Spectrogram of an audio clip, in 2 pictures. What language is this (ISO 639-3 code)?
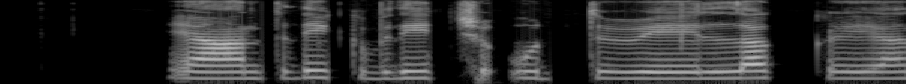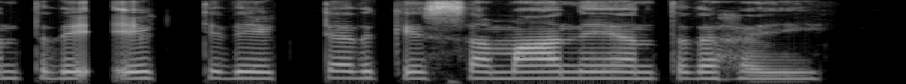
mag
